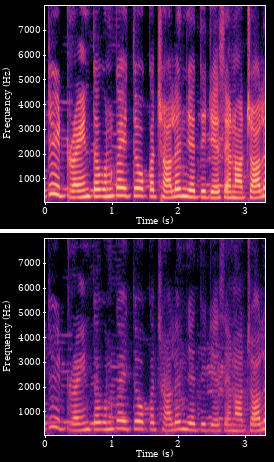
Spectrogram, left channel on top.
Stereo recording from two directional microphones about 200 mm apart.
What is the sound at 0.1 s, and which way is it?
Speech, 30° left (ahead or behind).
